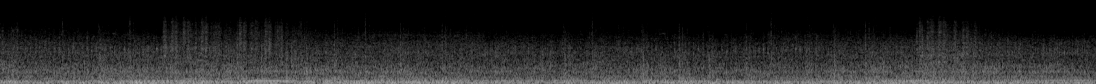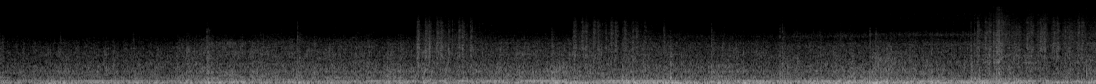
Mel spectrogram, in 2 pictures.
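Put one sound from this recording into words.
A tank engine rumbles steadily at idle.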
